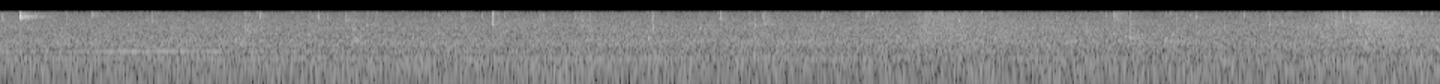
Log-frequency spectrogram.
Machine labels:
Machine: pump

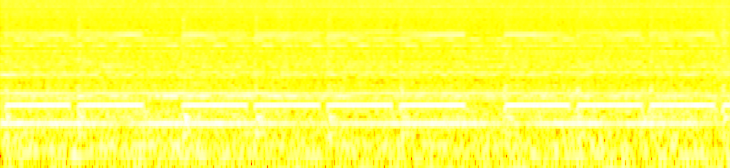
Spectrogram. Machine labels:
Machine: slide rail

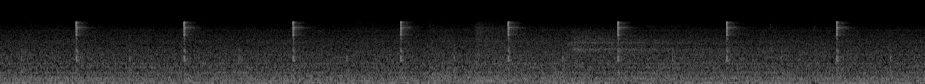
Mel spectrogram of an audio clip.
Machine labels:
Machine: valve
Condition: abnormal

